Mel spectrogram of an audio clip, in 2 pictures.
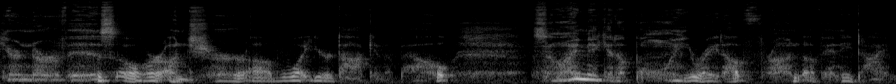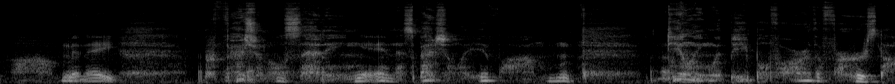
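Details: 49-year-old man, diagnosed at 35 in 2004 with rare mixed adductor/abductor spasmodic dysphonia, self-described somewhat severe; Botox injections do not last long and he really needs his next one; a normal day for him.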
